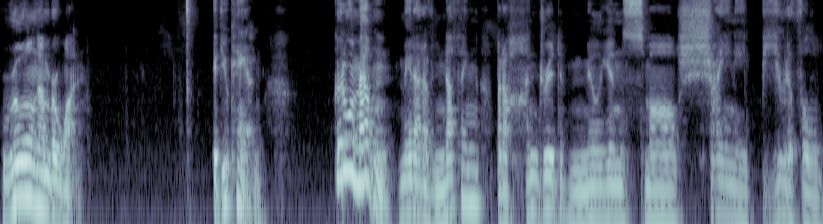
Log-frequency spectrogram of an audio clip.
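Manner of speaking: put-on gentle read-aloud to children; storybook reading. Reads picture book aloud.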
